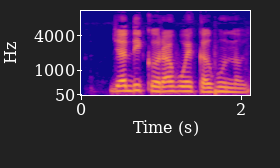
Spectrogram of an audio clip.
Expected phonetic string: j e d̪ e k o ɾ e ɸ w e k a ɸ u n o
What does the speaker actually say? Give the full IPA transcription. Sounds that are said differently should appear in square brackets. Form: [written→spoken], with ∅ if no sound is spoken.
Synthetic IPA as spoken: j [e→a] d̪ [e→i] k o ɾ [e→a] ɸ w e k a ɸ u n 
